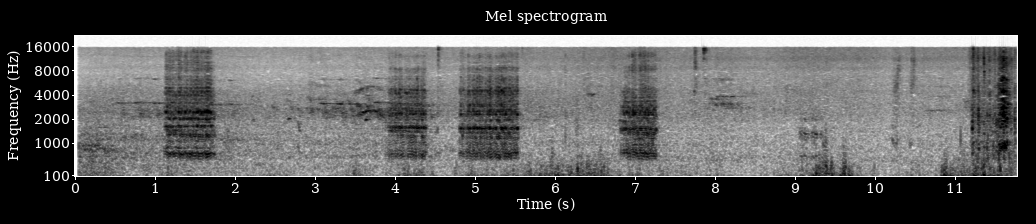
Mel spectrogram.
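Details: A hungry, cranky lorikeet at a house, curious and wanting food, gives four or five harsh, rasping screeches, each about half a second long, spaced a few seconds apart, over a low outdoor rumble of wind or traffic.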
